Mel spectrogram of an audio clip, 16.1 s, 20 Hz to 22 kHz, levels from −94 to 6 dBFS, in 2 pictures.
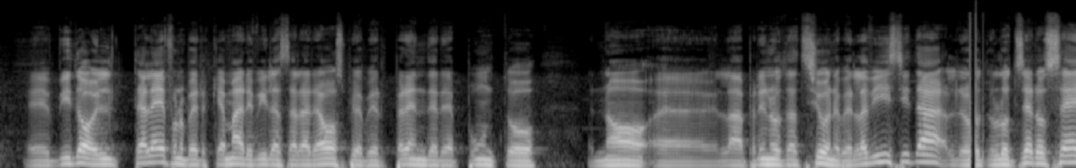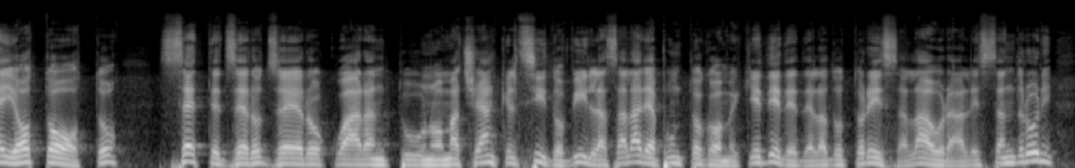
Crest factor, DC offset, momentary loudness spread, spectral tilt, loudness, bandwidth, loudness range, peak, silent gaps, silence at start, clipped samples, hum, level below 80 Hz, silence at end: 16 dB; under 0.1%; 6 LU; -6 dB/octave; -20 LUFS; 12 kHz; 2 LU; -2 dBFS; none; 0.2 s; under 0.1%; none; -38 dBFS; 0.2 s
